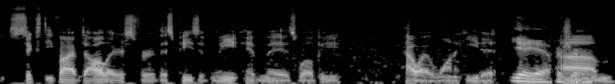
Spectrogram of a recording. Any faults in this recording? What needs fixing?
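Overdone noise removal runs through the whole speech clip. The denoiser is pushing individual frequency bands way down whenever they sit near its noise estimate, so the quieter parts of the voice get swallowed too. That leaves a lowered background that breaks up into little twinkling specks. Back off the reduction amount, or rerun it on the original recording with a gentler setting, so the cleanup stops eating into the speech.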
